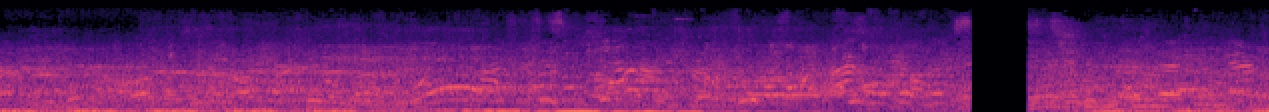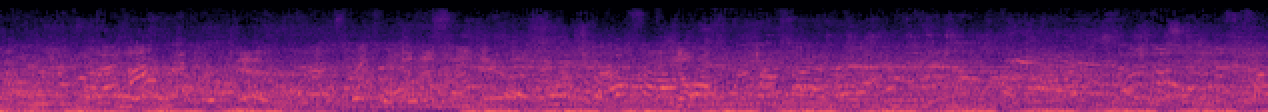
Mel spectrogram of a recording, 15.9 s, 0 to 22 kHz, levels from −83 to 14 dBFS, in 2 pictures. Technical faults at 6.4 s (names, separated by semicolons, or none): rebuffering stall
